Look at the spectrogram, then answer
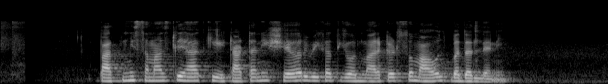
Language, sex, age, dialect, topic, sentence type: Marathi, male, 18-24, Southern Konkan, banking, statement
